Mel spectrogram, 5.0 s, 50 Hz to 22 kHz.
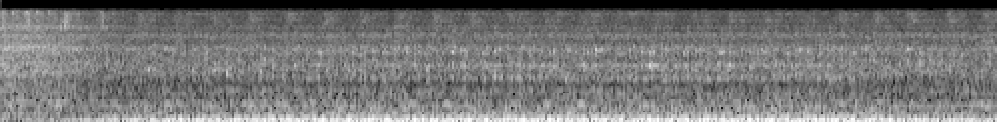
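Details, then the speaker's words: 1966 Ford Galaxie 500 V8, cold-started after a Pertronix ignition replaced arcing points and the carburettor was adjusted; the choke comes off: smooth, even low-burble idle, about four pulses a second, no misfires. "choke comes off and a reasonable amount of time and it just runs perfect so I'm totally happy with the engine performance"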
